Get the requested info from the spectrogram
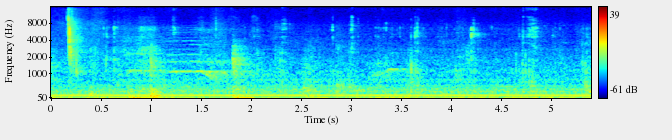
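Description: Close-miked chewing of a soft shawarma wrap: scattered wet mouth clicks and smacks, one sharper click just after the start, over a low steady electrical hum.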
